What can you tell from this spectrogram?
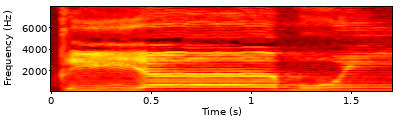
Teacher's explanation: dhammatain bertemu dengan ya. Kat situ idgham ma'al gunnah. Kan, masukkan bunyi tanwin ke dalam ya.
